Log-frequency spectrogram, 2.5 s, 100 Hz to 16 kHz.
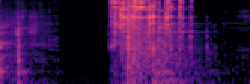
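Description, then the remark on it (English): A short metallic rattle as the chain of an old doorbell, about 4 feet high with a round metal handle, on display at Gallaudet University, is pulled, a brief pause, then its lead weight thumps down on the floor, followed by a bright ringing jangle that fades over about a second. “With that hit to the floor, I mean, we're listening to the chain, but that hit to the floor, you'd immediately get it.”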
